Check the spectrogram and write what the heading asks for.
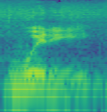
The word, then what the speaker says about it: Witte: have a great interview her name is christine witty now it's spelled w i w-i-t-t-e but it's pronounced witty and she's got a major stack card out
